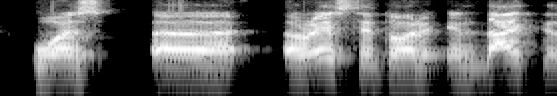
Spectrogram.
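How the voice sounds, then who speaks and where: A man with a non-native accent talks at a fairly high pitch, his intonation fairly even. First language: not English. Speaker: talk show host. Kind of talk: casual livestream monologue. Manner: halting, many fillers. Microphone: own mic close by.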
